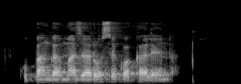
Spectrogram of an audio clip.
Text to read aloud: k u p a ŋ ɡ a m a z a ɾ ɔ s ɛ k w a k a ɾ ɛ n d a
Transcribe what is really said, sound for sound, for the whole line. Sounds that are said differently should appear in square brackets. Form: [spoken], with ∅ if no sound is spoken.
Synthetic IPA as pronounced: k u p a ŋ ɡ a m a z a ɾ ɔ s ɛ k w a k a [l] ɛ n d a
